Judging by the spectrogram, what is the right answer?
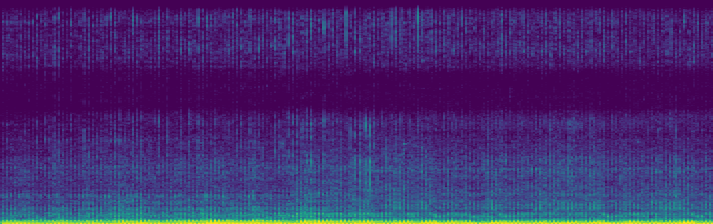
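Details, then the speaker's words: Arctic Cat Norseman, already run that day, with a known shake problem: loud, lumpy idle with a coarse, uneven pulsing throb that never settles; the cause is not found and a fix is planned. "So my buddy Tim's going to come over today with some foam and some goodies, and we're going to try to fix that shake."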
